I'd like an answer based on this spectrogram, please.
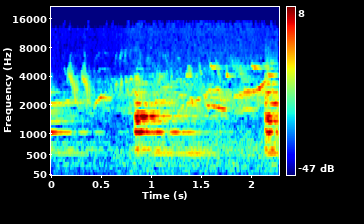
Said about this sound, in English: Bells ringing out from monasteries and parish churches, not just ringing out the time of day, but calling people to prayer. The sound of the bells was something that drove away evil spirits.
